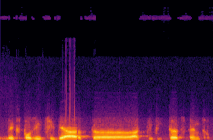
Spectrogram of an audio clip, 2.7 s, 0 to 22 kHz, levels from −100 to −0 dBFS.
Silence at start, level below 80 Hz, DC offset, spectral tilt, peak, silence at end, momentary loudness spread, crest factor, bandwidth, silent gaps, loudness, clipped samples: 0.1 s; -58 dBFS; under 0.1%; -8 dB/octave; 0 dBFS; 0.1 s; 7 LU; 16 dB; 5.4 kHz; none; -15 LUFS; under 0.1%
